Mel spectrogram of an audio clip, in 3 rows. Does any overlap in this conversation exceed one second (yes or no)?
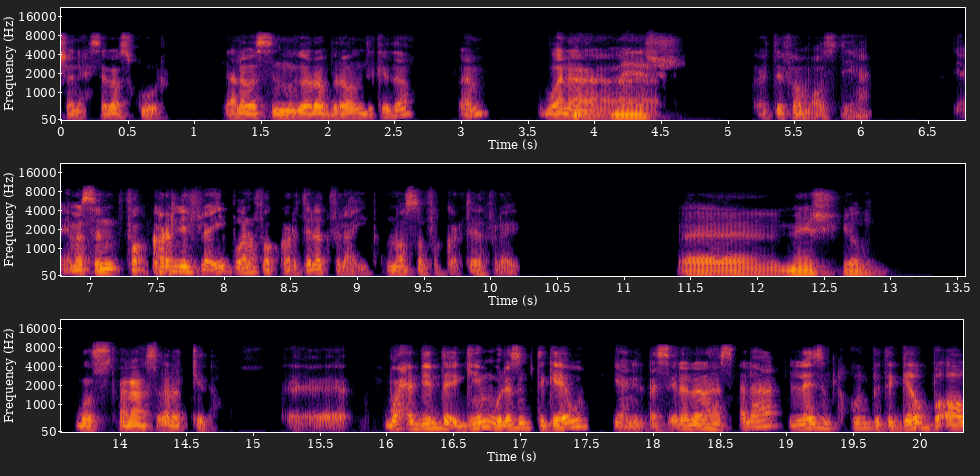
no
